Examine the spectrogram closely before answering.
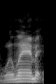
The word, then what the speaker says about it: Willamette: Very quickly, the people from the Pacific Northwest were very quick to correct the pronunciation of Willamette, damn it. And that's actually how the 2 people told us to pronounce it, Willamette, damn it.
